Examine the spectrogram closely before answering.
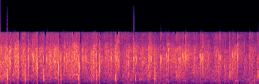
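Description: Spectators applauding: many quick claps blending into a dense, even patter that eases a little towards the end.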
